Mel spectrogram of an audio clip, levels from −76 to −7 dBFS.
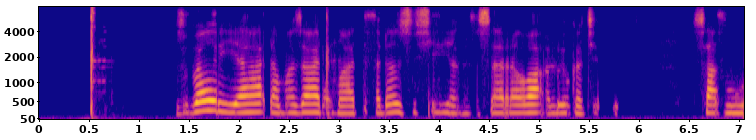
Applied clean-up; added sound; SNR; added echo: neural diffusion model UNIVERSE++.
